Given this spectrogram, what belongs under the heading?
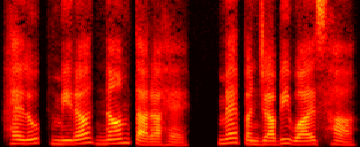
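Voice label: Punjabi, India; iOS Sounds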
